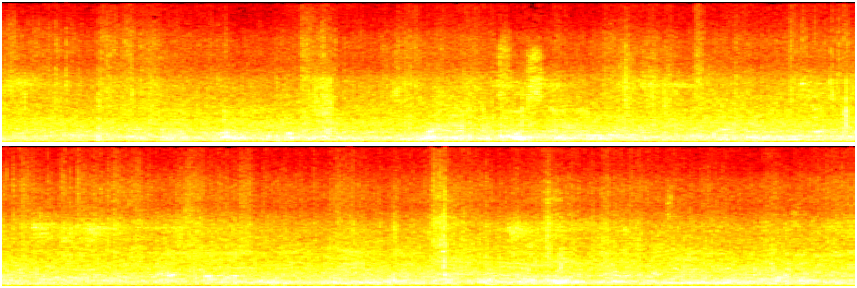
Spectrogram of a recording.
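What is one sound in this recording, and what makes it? A crowd of people chatters throughout a large, echoing hall.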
